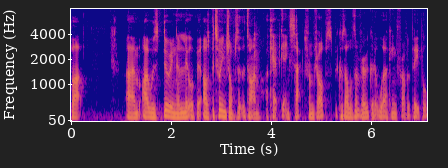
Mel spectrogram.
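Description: A man talks at a very fast pace with fairly even intonation and vocal fry. His pitch sits in the medium range. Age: 30s. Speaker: magazine owner. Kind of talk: casual chat. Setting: studio.

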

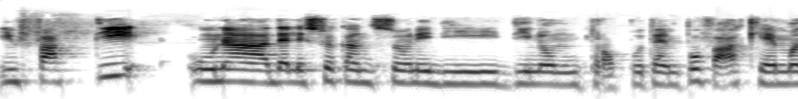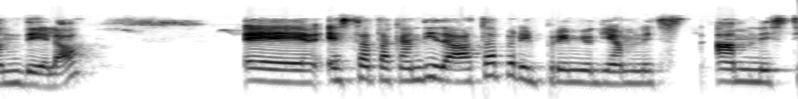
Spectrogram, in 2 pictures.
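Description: A woman with an unremarkable speaking voice, medium pitch, fairly even intonation and a fairly quick pace. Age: 20s. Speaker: podcast listener and guest. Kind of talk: casual interview. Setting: online call.

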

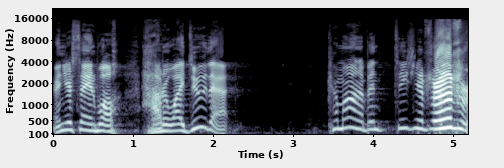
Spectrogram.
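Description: A man's raised, projected voice at an extremely high pitch, bright and sharp and animated in tone, with an American accent, moderate pace, ordinary pitch variation, and long, frequent pauses. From Texas. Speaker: Bible teacher. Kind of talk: sermon-style Bible teaching. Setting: evening teaching to a live audience. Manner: animated, humorous.

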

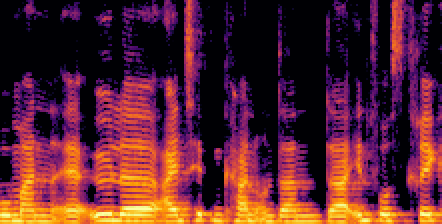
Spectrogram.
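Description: An ordinary speaking voice from a woman, fairly high in pitch, at a fairly slow pace. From Germany. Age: 30s. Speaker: essential oils network marketing leader. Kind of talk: casual interview.

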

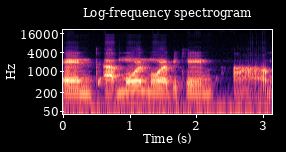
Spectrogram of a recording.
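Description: Audible room echo hangs on the voice. A man is talking. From Egypt. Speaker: expo organizer, social entrepreneur. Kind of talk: interview. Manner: halting, many fillers.

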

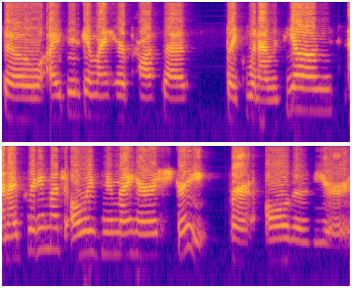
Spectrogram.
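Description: A woman with an American accent speaks at a moderate pace and medium pitch. Her tone is bright and sharp, with ordinary pitch variation. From US South, North Carolina. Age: 20s. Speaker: podcast guest. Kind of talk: casual chat.

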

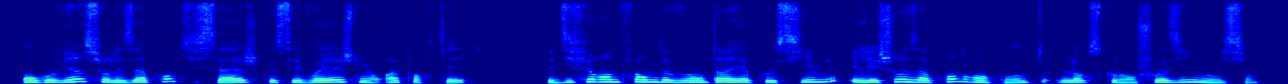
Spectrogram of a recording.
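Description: A woman speaks at a fairly quick pace in a high voice with a dark, mellow tone, ordinary pitch variation, and a dry, close sound with no echo. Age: 30s. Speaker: podcast host. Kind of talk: scripted intro.

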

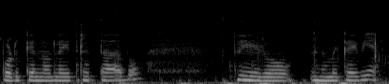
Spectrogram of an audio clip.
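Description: A woman with a medium-pitched, somewhat breathy voice and a dark, mellow tone speaks very slowly in a flat monotone. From Mexico, Tlaxcala. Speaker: nursing student vlogger. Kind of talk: personal vlog monologue.

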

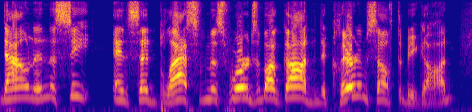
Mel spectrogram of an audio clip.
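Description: A man projects his raised voice at a high pitch. His tone is bright and sharp, and his pitch swings very widely. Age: 50s. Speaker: apostle and preacher hosting a weekly teaching show. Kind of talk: solo teaching monologue. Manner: casual, halting with fillers.

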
